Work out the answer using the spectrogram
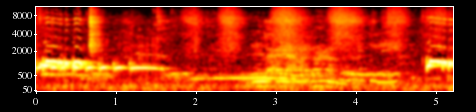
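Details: Jogoboyo-style song of a local zebra dove, said to bring good fortune: a loud trilled coo opening, then a run of lower, softer coos, and another bright burst right at the end.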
